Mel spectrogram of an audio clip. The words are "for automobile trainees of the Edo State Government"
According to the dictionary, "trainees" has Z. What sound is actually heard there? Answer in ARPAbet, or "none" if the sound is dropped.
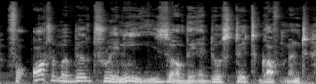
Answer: Z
